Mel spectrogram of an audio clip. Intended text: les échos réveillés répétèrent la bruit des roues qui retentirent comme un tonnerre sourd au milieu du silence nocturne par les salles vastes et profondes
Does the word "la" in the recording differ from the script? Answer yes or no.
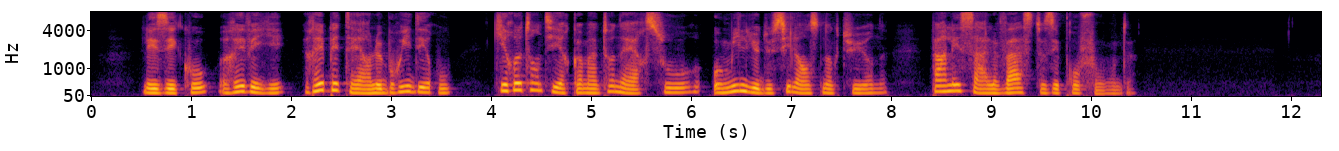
yes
